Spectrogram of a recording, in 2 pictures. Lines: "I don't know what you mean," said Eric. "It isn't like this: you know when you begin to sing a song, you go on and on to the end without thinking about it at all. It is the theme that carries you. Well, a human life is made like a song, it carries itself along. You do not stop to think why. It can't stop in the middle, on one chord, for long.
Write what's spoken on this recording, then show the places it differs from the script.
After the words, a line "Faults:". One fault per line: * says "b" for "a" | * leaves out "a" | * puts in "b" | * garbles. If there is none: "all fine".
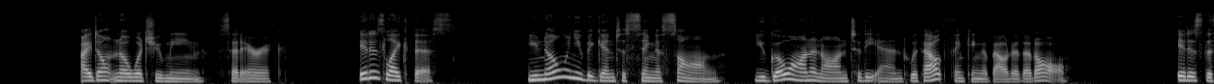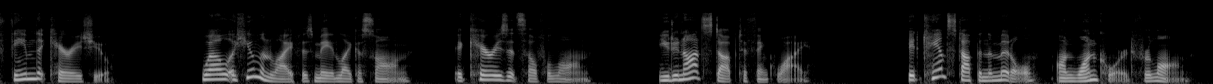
"I don't know what you mean," said Eric. "It is like this: you know when you begin to sing a song, you go on and on to the end without thinking about it at all. It is the theme that carries you. Well, a human life is made like a song, it carries itself along. You do not stop to think why. It can't stop in the middle, on one chord, for long.
Faults:
* says "is" for "isn't"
